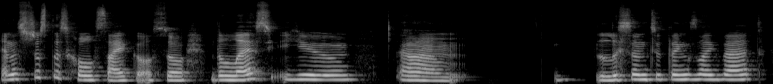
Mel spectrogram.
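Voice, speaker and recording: In a calm tone, a woman speaks very slowly at a fairly high pitch with ordinary pitch variation and long, frequent pauses. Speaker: tarot reader. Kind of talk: spiritual reading to camera. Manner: hesitant with fillers.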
